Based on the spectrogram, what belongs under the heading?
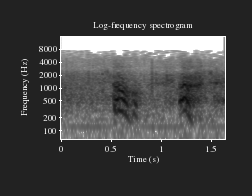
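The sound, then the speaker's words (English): Two short, rough bursts of splashing water about half a second apart, fairly loud, as two men struggle side by side in the water, with strained breathy sounds mixed in over a low steady background. “How long we struggled side by side in the water until he spoke to me again, I don't know.”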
